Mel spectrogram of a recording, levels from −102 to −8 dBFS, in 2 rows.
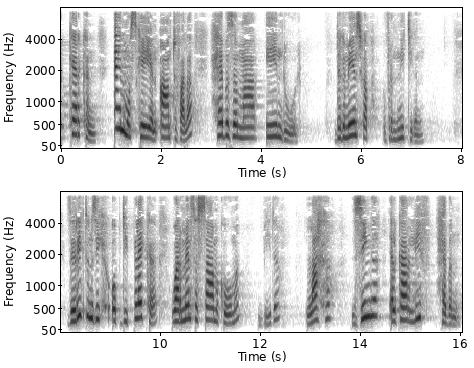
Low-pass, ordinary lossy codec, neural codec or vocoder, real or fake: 7.2 kHz; none; none; real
